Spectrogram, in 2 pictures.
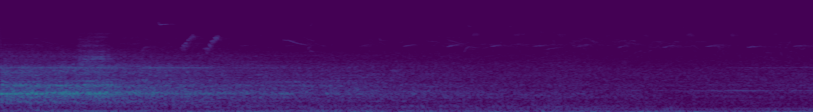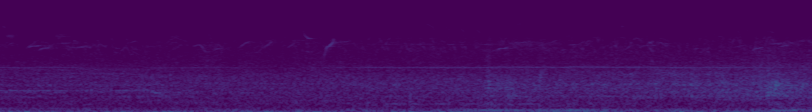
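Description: Faint, scattered chirps of small birds over quiet open-air background, after a rumble that dies away over the first few seconds. A faint steady high tone sets in about halfway, and the noise of an approaching train starts to rise right at the end.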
